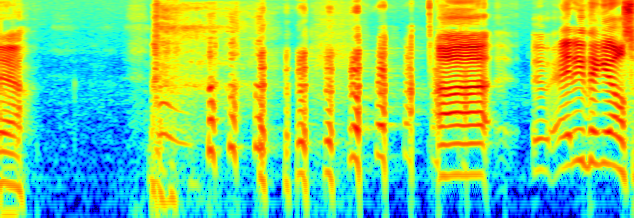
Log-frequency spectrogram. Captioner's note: laughing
